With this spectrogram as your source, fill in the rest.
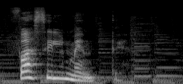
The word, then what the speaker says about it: fácilmente: Otro ejemplo es la palabra fácilmente. Fácilmente se acentúa en la sílaba anterior a la antepenúltima sílaba.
